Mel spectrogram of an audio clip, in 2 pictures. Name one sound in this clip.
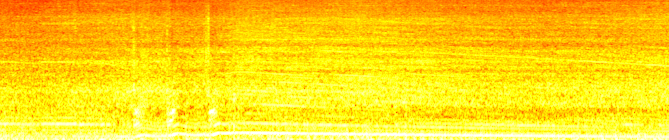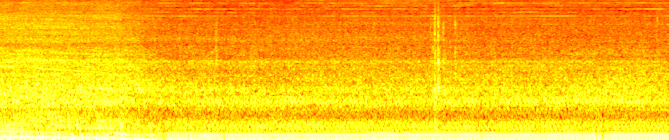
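A motorcycle engine revs up, then drones steadily while cruising and drops in pitch as it slows.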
